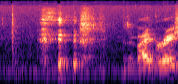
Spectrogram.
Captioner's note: laughter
